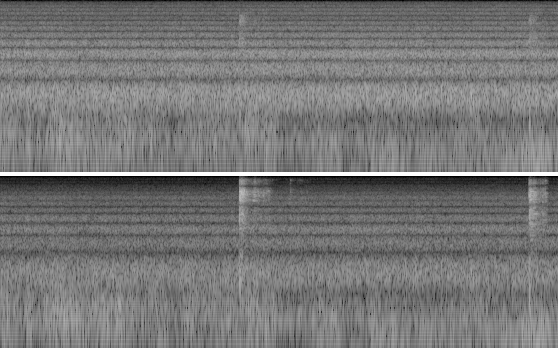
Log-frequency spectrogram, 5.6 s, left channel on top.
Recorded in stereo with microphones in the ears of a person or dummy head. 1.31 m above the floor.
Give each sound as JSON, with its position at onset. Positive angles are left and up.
{"t": 0.0, "sound": "running water", "side_deg": 35}
{"t": 2.4, "sound": "breaking glass", "side_deg": -50}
